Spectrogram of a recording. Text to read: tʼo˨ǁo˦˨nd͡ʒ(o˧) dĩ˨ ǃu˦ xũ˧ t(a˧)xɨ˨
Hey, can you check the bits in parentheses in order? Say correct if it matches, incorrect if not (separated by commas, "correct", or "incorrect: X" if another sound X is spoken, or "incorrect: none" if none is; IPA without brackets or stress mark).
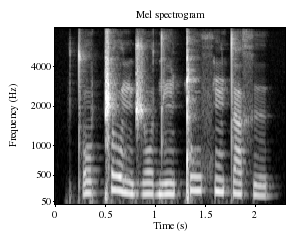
incorrect: o˨, incorrect: ɐ˧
